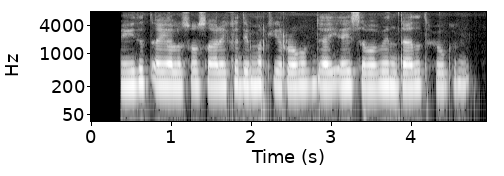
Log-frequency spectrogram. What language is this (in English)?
Somali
